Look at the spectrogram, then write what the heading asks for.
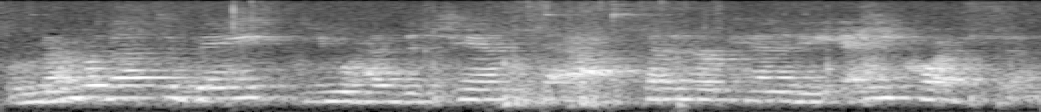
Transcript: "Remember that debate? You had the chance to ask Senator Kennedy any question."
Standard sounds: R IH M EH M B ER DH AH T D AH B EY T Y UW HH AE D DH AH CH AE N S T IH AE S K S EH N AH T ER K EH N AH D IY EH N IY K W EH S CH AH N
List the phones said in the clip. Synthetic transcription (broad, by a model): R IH M EH M B ER DH AH T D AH B EY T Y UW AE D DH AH CH AE N S T IH AE S K S EH N AH T ER K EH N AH D IY EH N IY K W EH S CH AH N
